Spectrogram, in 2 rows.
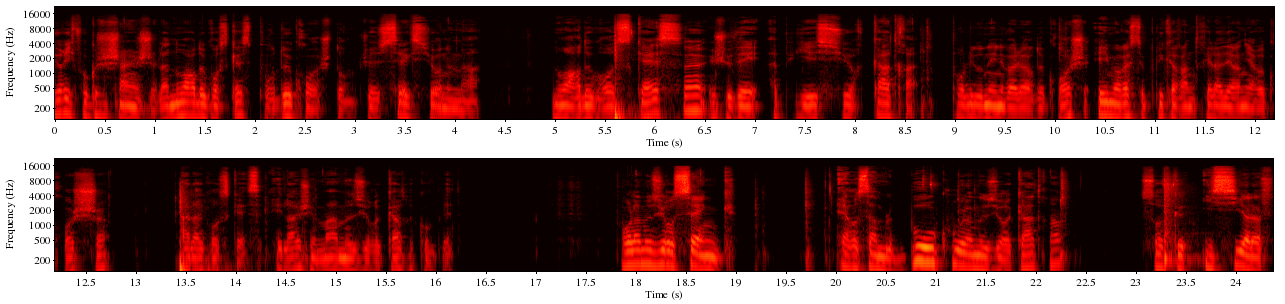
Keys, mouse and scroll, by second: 5.6 click, 8.6 4, 10.1 Right, 11.2 n, 13.0 KP_4, 13.4 b, 14.2 Escape, 18.4 click, 19.7 ctrl+c, 20.9 click, 22.3 ctrl+v, 23.3 click.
